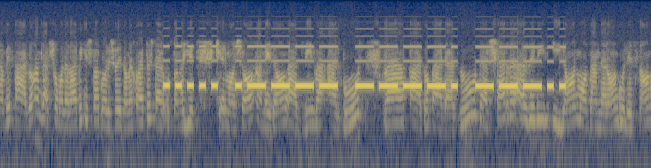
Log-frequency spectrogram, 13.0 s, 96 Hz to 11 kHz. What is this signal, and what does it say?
Morse code, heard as a keyed tone, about 10 wpm, 980 Hz. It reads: 5198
